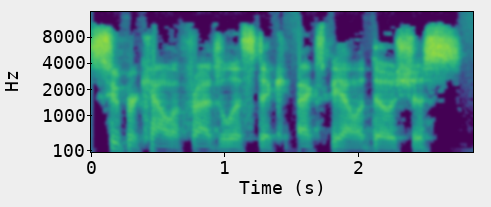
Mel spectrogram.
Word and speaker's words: supercalifragilisticexpialidocious: podcast also hasn't watched Mary Poppins, it is supercalifragilisticexpialidocious. Very well. That is how you pronounce the word.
